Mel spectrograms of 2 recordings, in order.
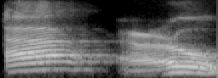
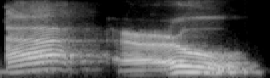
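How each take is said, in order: The two takes are said the same way.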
